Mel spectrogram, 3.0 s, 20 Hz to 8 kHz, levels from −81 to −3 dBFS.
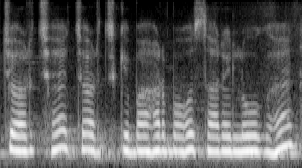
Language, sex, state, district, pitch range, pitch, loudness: Hindi, female, Bihar, West Champaran, 230-245 Hz, 235 Hz, -12 LUFS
